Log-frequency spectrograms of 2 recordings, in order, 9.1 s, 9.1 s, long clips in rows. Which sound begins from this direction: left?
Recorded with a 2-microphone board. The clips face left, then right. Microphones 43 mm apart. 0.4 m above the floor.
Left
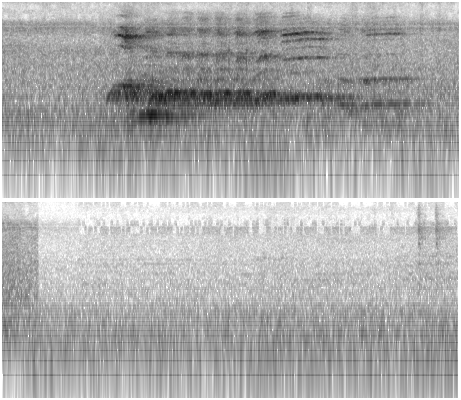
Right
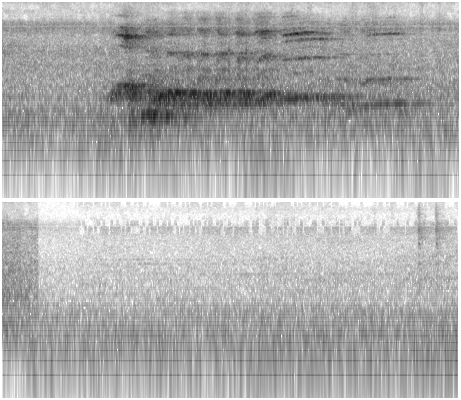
Laughter, at 1.0 s.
